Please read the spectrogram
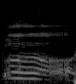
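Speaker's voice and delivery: a sudden high, breathy little gasp as he collapses; a short, hammed-up gasp of shock; mock dying gasp. Nabal collapsing at the news, mock gasp.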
